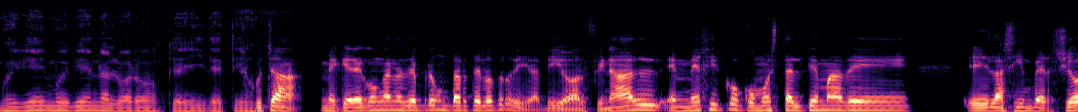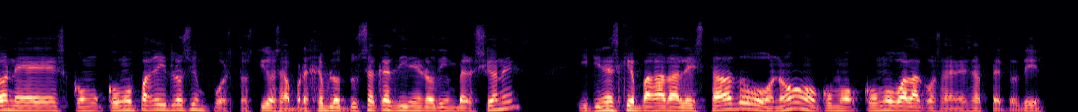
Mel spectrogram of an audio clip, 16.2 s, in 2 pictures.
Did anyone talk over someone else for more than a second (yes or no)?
no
